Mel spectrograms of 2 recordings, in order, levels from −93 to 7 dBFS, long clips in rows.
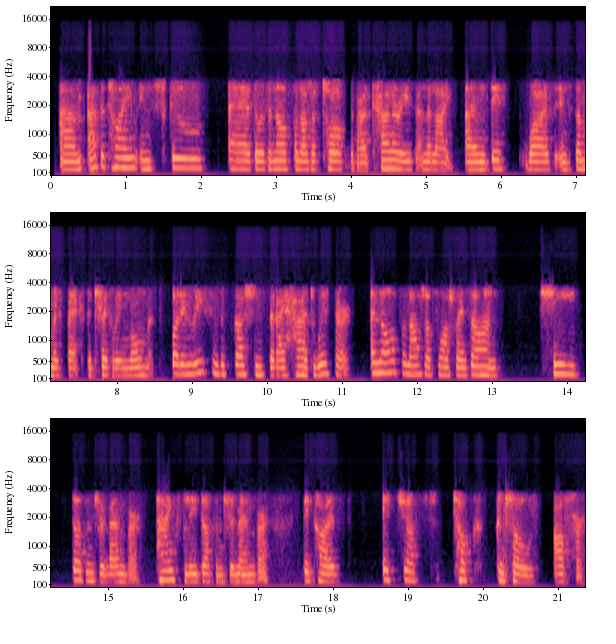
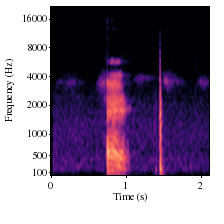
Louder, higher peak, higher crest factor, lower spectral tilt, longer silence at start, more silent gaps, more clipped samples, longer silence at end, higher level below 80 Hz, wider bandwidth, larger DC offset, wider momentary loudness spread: about the same, -18 LUFS vs -18 LUFS; second, -6 dBFS vs -2 dBFS; second, 12 dB vs 20 dB; first, -6.5 dB/octave vs -5 dB/octave; second, 0.1 s vs 0.75 s; neither; neither; second, 0 s vs 0.65 s; first, -48 dBFS vs -68 dBFS; first, 13.5 kHz vs 7.6 kHz; neither; second, 6 LU vs 11 LU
